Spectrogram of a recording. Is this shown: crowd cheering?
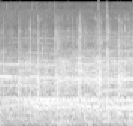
yes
